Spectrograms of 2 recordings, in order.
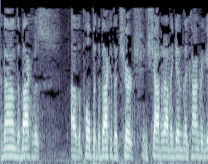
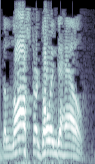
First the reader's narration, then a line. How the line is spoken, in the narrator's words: At the top of his lungs, said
